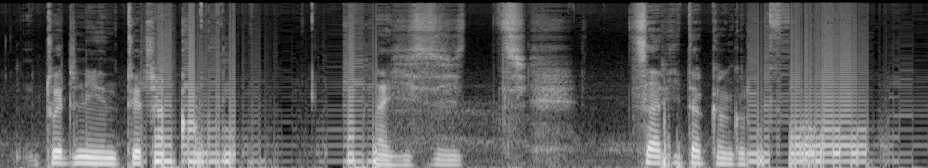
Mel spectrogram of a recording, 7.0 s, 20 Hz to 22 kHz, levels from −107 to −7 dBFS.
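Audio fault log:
1.06–2.82 s and 5.61–6.96 s: robotic sound from repeated short buffers. The speech becomes a rigid metallic buzz at 188 Hz that loosely tracks the words. This is likely from roughly 5.3 ms chunks being replayed in place of fresh audio, with most of the real signal skipped.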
